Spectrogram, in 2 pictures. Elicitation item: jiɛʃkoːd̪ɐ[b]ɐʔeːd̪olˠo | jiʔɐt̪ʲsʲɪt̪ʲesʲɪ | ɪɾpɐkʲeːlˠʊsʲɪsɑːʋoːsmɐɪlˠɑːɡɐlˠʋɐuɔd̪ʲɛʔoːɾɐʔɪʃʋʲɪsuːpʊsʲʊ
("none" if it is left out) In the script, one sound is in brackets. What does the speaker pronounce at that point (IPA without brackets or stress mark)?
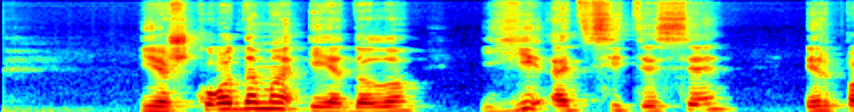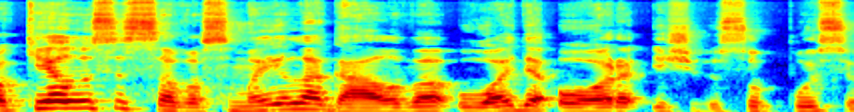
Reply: m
